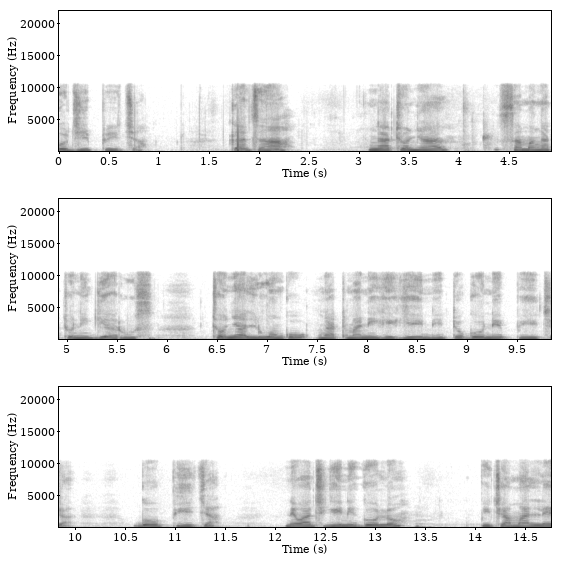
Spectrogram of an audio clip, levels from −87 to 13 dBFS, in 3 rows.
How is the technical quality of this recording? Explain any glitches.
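The recording has plainly audible codec damage from 4-bit ADPCM compression across the whole speech clip. Each sample is coded as a coarse 4-bit step from a predicted value, so the quantisation error rides along with the signal as a gritty hiss on louder passages, with roughness on sharp onsets. Nothing reaches above about 10.6 kHz, which fits a sample rate near 22 kHz and roughly 88 kbps, so the top end also sounds dull.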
